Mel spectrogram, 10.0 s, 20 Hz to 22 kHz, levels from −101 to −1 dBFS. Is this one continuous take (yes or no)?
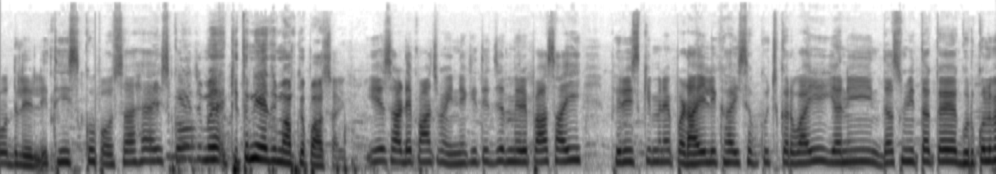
no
